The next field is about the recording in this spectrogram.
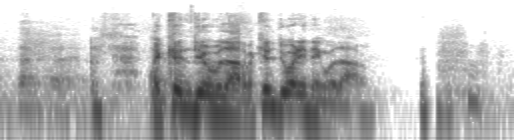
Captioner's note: laughter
